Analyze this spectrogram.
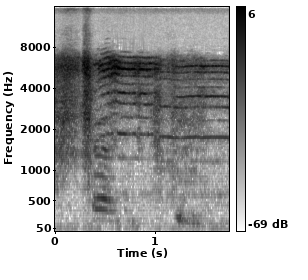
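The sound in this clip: A little cat meows in a few short, faint, bleating cries spread over under two seconds, each brief and tonal.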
